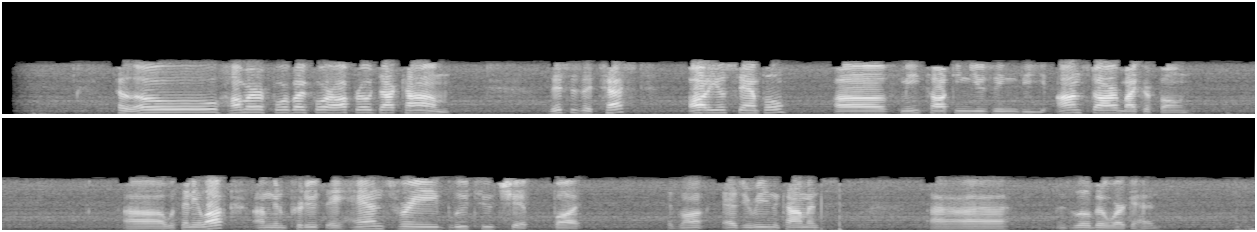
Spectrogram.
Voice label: HUMMER Hands Free Microphone Test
